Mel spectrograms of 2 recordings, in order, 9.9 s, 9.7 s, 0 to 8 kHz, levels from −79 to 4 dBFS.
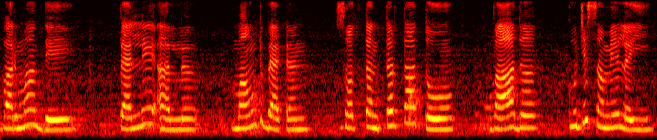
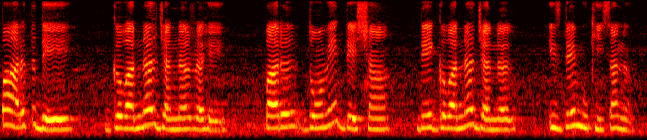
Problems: none marked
